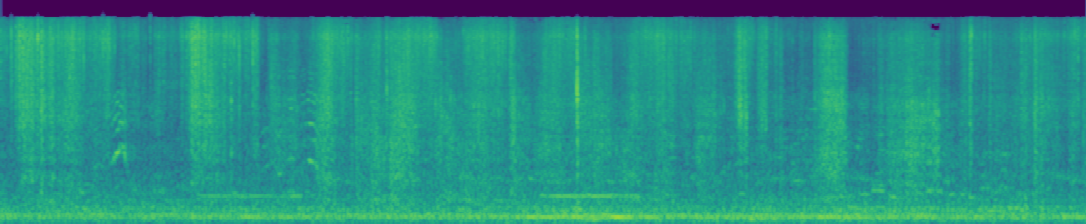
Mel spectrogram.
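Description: Hands scoop and crumble dry sandy soil, which rustles and patters as it falls.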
